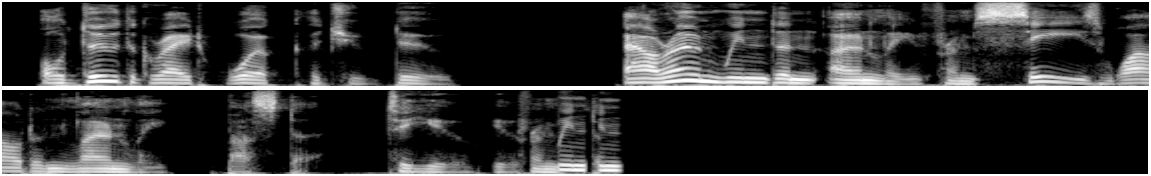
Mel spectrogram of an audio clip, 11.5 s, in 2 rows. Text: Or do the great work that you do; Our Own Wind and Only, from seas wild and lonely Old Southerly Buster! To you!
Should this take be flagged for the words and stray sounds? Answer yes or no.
yes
